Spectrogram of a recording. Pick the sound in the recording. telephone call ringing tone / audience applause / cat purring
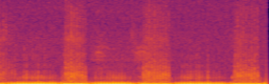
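cat purring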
